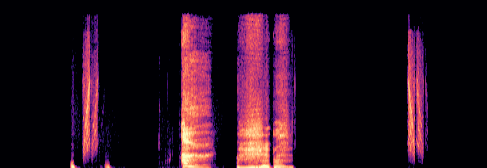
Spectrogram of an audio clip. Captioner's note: swallow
